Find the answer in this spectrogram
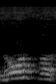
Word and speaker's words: Norfolk: It's Norfolk. It's N-O-R-F-O-L-K. It's not two words. It's one. We pronounce it N-A-W-F-U-K.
